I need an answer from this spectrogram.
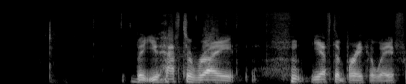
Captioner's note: chuckles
